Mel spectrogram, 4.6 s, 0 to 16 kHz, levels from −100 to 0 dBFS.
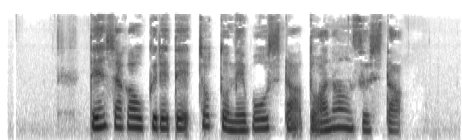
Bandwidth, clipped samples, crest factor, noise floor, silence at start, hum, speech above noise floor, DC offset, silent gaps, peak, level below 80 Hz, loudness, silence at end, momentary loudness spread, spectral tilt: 11.5 kHz; under 0.1%; 20 dB; -69 dBFS; 0.9 s; none; 47 dB; under 0.1%; none; -4 dBFS; -70 dBFS; -23 LUFS; 0.6 s; 6 LU; -4 dB/octave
